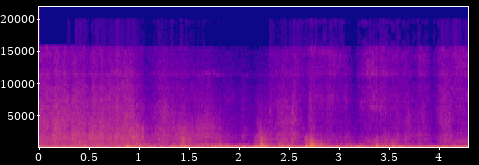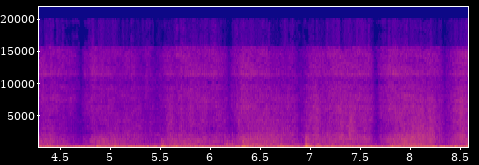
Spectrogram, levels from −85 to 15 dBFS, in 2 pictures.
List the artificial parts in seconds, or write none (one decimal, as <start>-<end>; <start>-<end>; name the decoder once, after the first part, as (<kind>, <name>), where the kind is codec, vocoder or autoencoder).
1.6-2.3 (vocoder, Vocos); 4.2-5.5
